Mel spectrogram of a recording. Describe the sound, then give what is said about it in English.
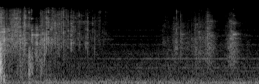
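A shell is smashed open with a loud, sharp crunching crack at the start, followed by a few fainter crackles and brittle fragments settling. No voices. “Okay, but it's such a pretty shell.”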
